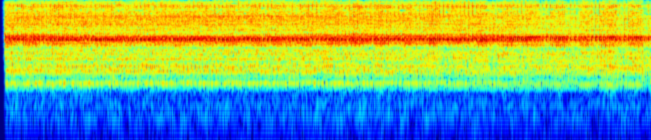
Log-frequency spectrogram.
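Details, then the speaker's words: Electric motor running: loud, steady high-pitched whirring roar with a rough edge throughout, from a loose pulley wobbling on the motor shaft. "दोस्तों जैसा कि अभी आपने देखा है कि इस मोटर से काफी ज्यादा आवाज आ रही है"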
